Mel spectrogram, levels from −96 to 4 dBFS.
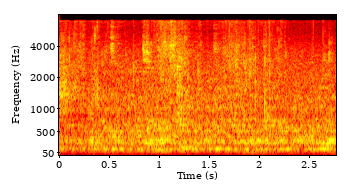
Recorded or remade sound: recorded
